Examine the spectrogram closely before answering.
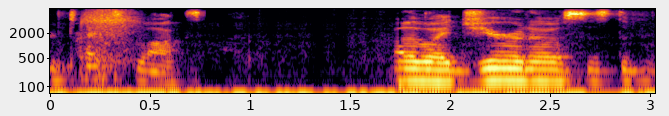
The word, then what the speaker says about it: Gyarados: By the way, Gyarados is the correctly pronunciated.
